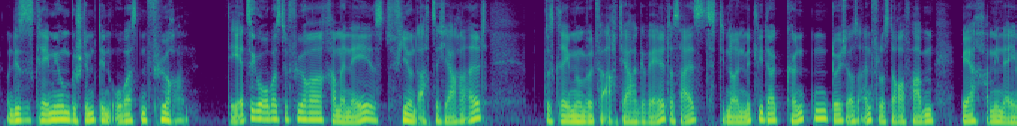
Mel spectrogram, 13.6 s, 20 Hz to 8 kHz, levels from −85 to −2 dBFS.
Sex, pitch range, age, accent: male, 90-110 Hz, 40-59, German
